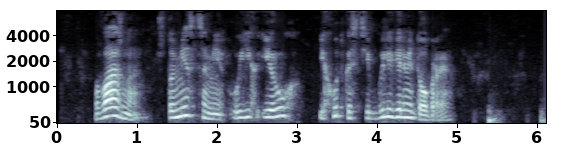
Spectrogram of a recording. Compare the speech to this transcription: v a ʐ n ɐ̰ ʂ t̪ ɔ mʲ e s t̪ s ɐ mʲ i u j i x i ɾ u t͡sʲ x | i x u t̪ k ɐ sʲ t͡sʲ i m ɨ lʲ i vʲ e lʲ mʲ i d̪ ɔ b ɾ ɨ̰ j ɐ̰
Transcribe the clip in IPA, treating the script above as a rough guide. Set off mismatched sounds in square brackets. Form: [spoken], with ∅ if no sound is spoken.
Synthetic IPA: v a ʐ n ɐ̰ ʂ t̪ ɔ mʲ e s t̪ s ɐ mʲ i u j i x i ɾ u [∅] x | i x u t̪ k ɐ sʲ t͡sʲ i [b] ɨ lʲ i vʲ e lʲ mʲ i d̪ ɔ b ɾ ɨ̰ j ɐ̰

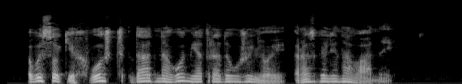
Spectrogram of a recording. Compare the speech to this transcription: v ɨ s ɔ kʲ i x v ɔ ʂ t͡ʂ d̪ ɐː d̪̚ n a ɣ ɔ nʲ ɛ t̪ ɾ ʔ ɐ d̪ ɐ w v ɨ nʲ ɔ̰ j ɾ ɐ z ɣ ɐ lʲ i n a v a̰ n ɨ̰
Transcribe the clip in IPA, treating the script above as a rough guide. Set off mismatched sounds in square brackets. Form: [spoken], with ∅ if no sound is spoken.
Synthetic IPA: v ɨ s ɔ kʲ i x v ɔ ʂ t͡ʂ d̪ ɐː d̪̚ n a ɣ ɔ [mʲ] ɛ t̪ ɾ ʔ ɐ d̪ ɐ w [ʐ] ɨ nʲ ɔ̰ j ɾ ɐ z ɣ ɐ lʲ i n a v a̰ n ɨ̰

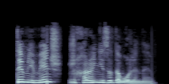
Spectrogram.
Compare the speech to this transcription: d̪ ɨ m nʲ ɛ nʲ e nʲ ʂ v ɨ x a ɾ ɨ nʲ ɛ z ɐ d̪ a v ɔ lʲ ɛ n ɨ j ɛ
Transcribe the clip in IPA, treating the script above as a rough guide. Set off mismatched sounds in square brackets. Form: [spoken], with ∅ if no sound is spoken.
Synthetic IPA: [t̪] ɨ m nʲ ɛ [mʲ] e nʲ ʂ [ʐ] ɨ x a ɾ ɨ nʲ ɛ z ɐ d̪ a v ɔ lʲ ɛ n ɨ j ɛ

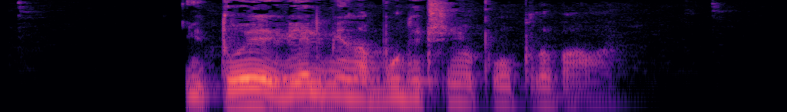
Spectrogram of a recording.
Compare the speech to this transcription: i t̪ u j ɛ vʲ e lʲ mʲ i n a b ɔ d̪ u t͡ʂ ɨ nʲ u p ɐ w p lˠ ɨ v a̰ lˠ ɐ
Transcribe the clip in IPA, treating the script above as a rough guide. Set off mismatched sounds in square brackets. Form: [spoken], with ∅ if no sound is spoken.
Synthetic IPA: i t̪ [ɔ] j ɛ vʲ e lʲ mʲ i n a b [u] d̪ u t͡ʂ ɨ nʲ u p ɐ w p lˠ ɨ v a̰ lˠ ɐ

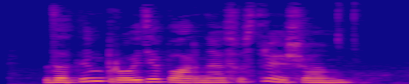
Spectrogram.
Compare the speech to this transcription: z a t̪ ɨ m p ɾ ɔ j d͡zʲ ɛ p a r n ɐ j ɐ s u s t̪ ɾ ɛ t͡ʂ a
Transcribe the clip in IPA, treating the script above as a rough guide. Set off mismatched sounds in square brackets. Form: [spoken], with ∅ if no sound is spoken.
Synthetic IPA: z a t̪ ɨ m p ɾ ɔ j d͡zʲ ɛ p a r n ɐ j ɐ s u s t̪ ɾ ɛ t͡ʂ [ɐ]

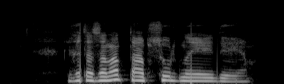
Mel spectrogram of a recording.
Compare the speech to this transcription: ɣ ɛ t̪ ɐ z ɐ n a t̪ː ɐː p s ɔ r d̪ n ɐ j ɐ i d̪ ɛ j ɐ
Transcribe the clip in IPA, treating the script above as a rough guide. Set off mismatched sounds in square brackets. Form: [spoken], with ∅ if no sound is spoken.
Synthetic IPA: ɣ ɛ t̪ ɐ z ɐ n a t̪ː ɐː p s [u] r d̪ n ɐ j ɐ i d̪ ɛ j ɐ

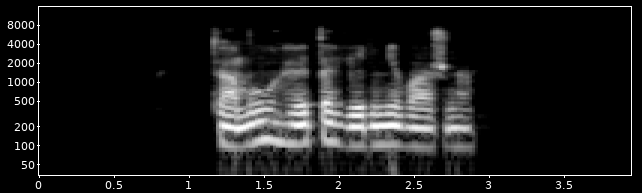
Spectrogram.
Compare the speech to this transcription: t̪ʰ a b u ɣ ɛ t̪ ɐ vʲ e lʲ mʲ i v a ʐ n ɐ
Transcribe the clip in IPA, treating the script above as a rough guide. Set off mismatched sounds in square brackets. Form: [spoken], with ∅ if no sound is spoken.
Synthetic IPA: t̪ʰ a [m] u ɣ ɛ t̪ ɐ vʲ e lʲ mʲ i v a ʐ n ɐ

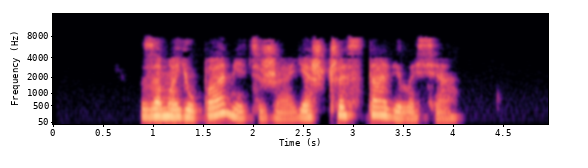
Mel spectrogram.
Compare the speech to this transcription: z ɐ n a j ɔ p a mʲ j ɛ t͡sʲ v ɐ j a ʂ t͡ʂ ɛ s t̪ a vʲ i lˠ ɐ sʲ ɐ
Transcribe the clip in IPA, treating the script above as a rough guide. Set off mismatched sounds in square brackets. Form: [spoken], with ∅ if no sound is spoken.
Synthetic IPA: z ɐ [m] a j [u] p a mʲ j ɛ t͡sʲ [ʐ] ɐ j a ʂ t͡ʂ ɛ s t̪ a vʲ i lˠ ɐ sʲ ɐ

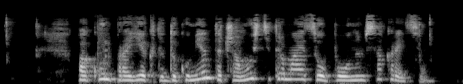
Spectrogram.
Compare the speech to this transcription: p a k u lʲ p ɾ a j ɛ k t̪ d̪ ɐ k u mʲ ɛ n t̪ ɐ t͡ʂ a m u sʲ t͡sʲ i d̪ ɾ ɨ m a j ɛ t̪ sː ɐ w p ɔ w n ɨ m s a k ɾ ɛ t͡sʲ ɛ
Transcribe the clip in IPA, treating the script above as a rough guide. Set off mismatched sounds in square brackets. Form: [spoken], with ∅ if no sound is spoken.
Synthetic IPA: p a k u lʲ p ɾ a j ɛ k t̪ d̪ ɐ k u mʲ ɛ n t̪ ɐ t͡ʂ a m u sʲ t͡sʲ i [t̪] ɾ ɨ m a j ɛ t̪ sː ɐ w p ɔ w n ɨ m s a k ɾ ɛ t͡sʲ ɛ

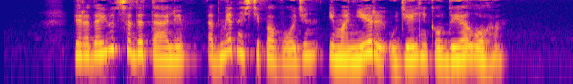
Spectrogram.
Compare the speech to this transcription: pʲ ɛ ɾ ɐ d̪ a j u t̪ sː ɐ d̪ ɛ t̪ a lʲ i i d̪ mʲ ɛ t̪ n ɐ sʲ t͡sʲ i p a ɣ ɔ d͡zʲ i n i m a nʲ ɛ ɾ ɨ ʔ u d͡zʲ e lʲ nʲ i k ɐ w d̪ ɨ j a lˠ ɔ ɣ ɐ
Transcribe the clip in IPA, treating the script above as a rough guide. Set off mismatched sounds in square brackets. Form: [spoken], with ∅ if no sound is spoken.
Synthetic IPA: pʲ ɛ ɾ ɐ d̪ a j u t̪ sː ɐ d̪ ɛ t̪ a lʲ i [a] d̪ mʲ ɛ t̪ n ɐ sʲ t͡sʲ i p a [v] ɔ d͡zʲ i n i m a nʲ ɛ ɾ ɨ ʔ u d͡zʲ e lʲ nʲ i k ɐ w d̪ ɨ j a lˠ ɔ ɣ ɐ

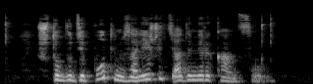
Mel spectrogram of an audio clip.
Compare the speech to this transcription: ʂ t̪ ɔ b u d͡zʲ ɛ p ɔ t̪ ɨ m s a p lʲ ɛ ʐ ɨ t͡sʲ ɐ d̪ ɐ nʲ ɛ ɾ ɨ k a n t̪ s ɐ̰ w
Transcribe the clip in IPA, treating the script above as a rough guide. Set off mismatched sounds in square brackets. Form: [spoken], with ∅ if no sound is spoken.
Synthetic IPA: ʂ t̪ ɔ b u d͡zʲ ɛ p ɔ t̪ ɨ m [z] a [∅] lʲ ɛ ʐ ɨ t͡sʲ ɐ d̪ ɐ [mʲ] ɛ ɾ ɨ k a n t̪ s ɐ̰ w

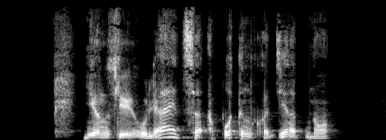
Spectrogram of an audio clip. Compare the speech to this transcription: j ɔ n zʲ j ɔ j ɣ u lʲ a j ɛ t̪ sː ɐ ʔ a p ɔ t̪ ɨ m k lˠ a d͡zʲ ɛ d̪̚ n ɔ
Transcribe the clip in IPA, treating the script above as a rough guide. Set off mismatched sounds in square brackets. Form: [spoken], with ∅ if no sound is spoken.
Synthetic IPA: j ɔ n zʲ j ɔ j ɣ u lʲ a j ɛ t̪ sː ɐ ʔ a p ɔ t̪ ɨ m k lˠ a d͡zʲ ɛ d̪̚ n ɔ

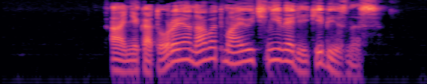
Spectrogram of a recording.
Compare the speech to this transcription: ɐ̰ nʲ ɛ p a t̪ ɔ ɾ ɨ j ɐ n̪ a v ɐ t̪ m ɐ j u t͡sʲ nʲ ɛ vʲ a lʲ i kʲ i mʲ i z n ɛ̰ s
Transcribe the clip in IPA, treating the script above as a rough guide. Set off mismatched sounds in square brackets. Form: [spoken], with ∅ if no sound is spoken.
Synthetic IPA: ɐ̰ nʲ ɛ [k] a t̪ ɔ ɾ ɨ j ɐ n̪ a v ɐ t̪ m [a] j u t͡sʲ nʲ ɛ vʲ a lʲ i kʲ i [bʲ] i z n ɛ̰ s

